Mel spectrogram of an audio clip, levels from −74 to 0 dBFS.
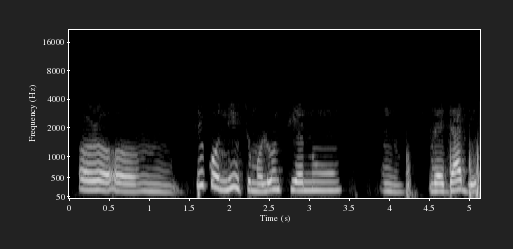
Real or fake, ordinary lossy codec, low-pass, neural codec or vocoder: real; MP3, 16 kbps; 3.6 kHz; none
